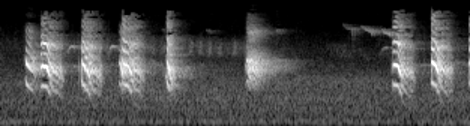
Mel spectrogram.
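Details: Jackdaw close up, giving a rapid series of loud, metallic 'tchak' calls, one longer drawn-out note in the middle, then another quick burst of sharp calls.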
